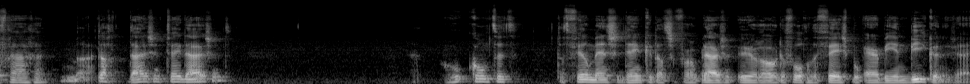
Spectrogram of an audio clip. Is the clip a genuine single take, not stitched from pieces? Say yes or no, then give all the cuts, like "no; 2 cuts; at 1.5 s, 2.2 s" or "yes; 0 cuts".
no; 3 cuts; at 1.0 s, 7.0 s, 8.6 s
